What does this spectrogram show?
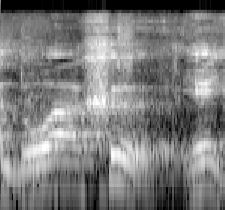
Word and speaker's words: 노아흐: 하나님께서 일부러 해석을 달아 주신 유일한 이름이기도 하니까요.이 노아는 히브리어 명사 노아흐의 영어식 발음입니다.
